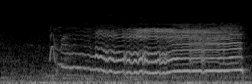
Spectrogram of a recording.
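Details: A captive otter, held under government permission and expert guidance, gives one drawn-out, reedy whine of about two seconds that dips slightly in pitch, then holds steady over a low background hum.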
